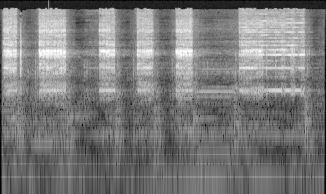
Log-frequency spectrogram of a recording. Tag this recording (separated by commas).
Mechanisms, Printer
